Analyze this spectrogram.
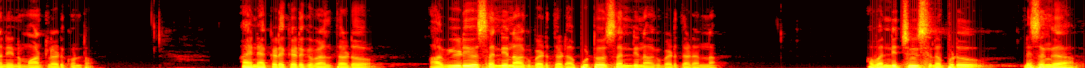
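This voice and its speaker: A male pastor with a mid-range, dark voice preaches a sermon that tells a story and builds to fervent prayer. The recording sounds dull and lo-fi, with long hall reverb.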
